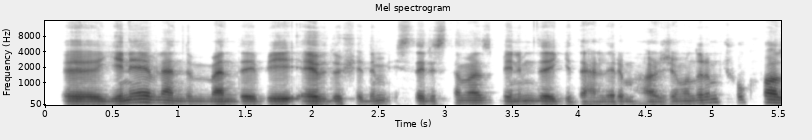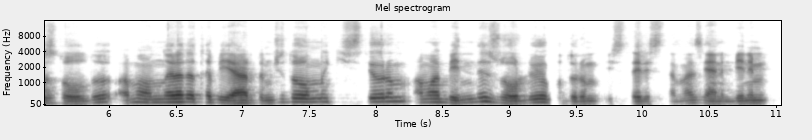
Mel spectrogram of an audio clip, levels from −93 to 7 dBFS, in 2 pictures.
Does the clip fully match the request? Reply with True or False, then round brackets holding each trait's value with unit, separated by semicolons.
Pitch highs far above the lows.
True (6.0 semitones)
